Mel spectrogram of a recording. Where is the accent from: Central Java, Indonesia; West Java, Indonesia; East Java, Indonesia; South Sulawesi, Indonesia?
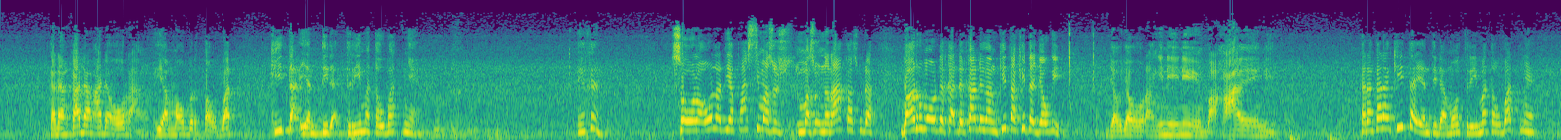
South Sulawesi, Indonesia; Jadi di daerah saya itu ada satu pulau, namanya pulau Kodingare, di tempat di dekat-dekat dengan kampung saya lah.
